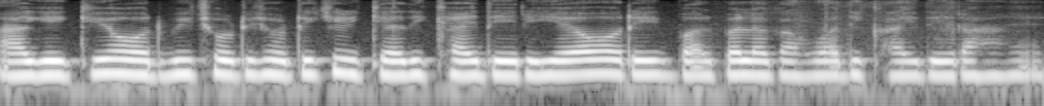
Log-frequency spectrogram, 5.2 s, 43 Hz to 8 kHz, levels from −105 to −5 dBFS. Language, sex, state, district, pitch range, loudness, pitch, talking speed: Hindi, female, Bihar, Vaishali, 195-205 Hz, -14 LUFS, 200 Hz, 220 wpm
